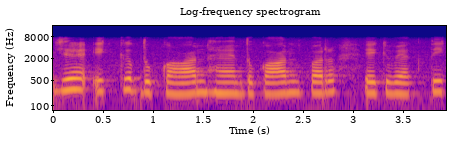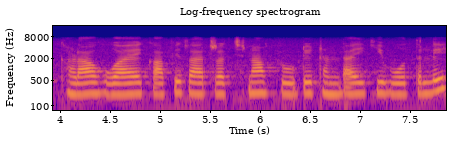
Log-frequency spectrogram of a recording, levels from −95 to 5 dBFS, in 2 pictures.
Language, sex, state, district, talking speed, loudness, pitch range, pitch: Hindi, female, Uttar Pradesh, Jyotiba Phule Nagar, 145 wpm, -25 LUFS, 210-225 Hz, 220 Hz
